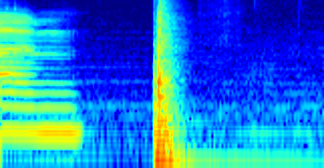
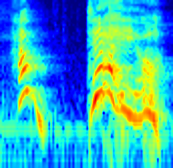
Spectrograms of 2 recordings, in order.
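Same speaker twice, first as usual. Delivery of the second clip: mock outrage; 9 semitones higher, 12 dB louder than usual.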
